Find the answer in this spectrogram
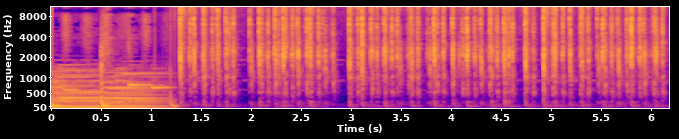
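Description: Background music that cuts off about a second in, followed by rapid, irregular computer-keyboard typing clicks, a typing sound effect.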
